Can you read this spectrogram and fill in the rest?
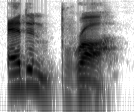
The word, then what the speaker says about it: Edinburgh: Well, and I'm going to save you the embarrassment of saying it wrong like an American. It's Edinburgh. – It's not Edinburgh? – It's not Edinburgh, and hate that. – It's spelled Edinburgh. – It is spelled Edinburgh, and they hate that too. It's Edinburgh, and that's the way they want you to say it.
